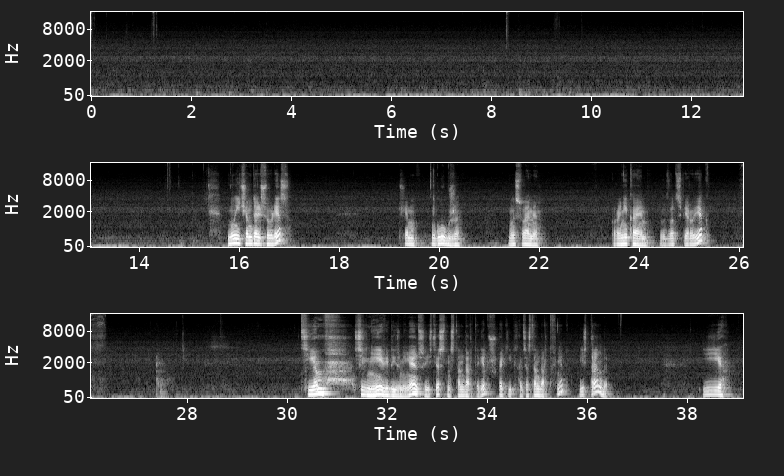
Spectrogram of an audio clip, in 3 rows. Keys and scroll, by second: 8.6 space, 14.9 space.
